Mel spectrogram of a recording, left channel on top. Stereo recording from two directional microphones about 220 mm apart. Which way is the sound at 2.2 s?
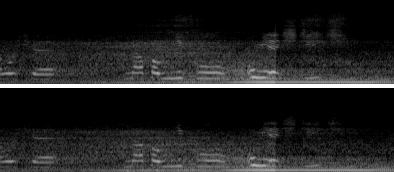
35° left (ahead or behind).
